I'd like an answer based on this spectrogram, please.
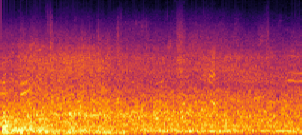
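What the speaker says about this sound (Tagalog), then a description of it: "Lumakas yung hangin." Strong wind gusts roar steadily and loudly across the microphone on a London street near Big Ben and Westminster Bridge, a dense rumbling buffeting throughout.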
